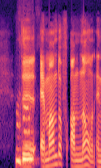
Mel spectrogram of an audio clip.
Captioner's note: Kısa ünlem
